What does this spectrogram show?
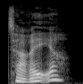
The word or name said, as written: tarere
